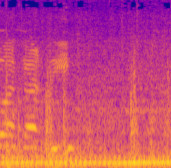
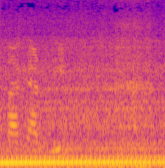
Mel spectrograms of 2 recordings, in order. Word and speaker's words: Bacardi: It's the D-I at the end. Exactly. Bacardi. The D-I is the strong.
